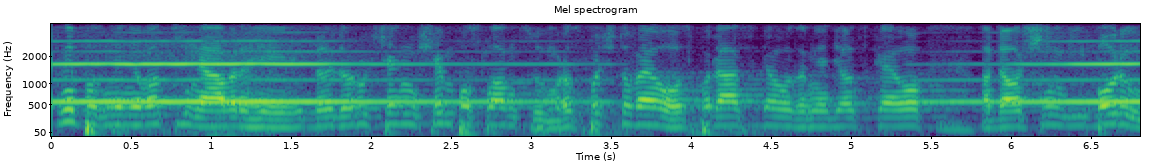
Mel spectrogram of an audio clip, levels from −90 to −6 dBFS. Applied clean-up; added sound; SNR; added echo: none; Wind instrument, woodwind instrument; -2 dB; reverberation time 0.7 s.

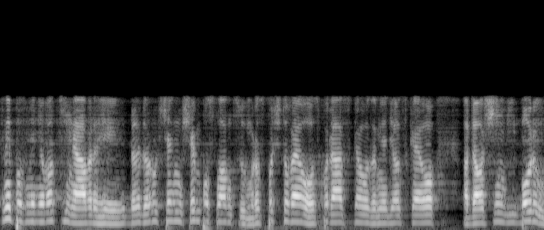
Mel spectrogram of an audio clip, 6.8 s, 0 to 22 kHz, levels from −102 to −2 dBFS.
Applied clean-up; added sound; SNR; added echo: neural mask model DeepFilterNet 3.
